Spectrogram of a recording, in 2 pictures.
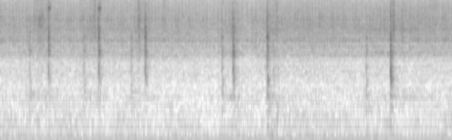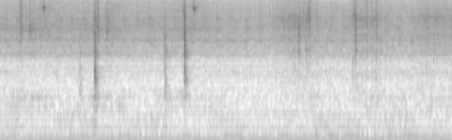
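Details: Hyundai Solaris at steady idle: sharp, irregular clicks every half second or so. A steering rack knock, with the rack bushing suspected as the likely cause, not confirmed.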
